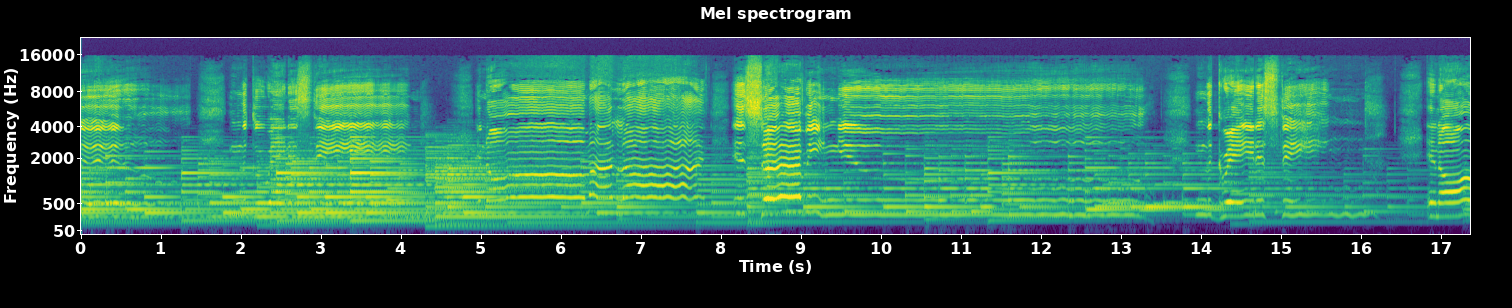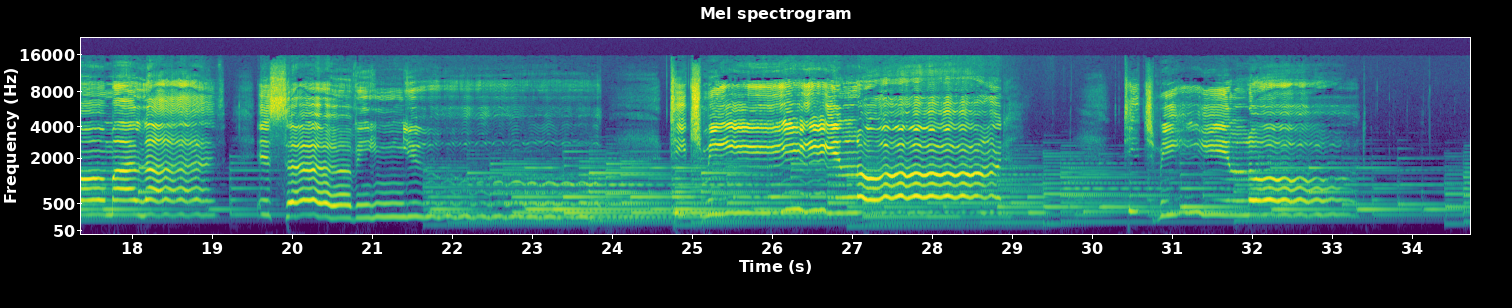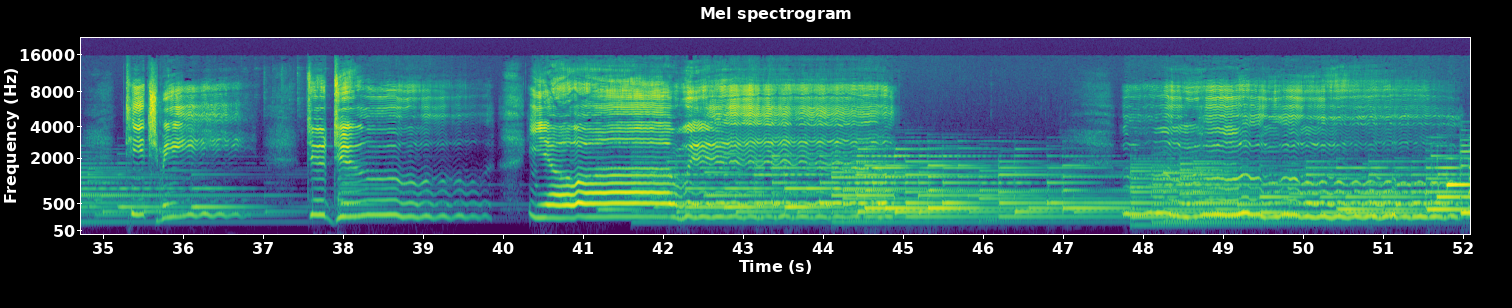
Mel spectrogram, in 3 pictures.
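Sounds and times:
woman singing a hymn: 0.0s - 4.3s, 4.9s - 13.3s, 14.0s - 23.9s, 24.6s - 29.0s, 30.4s - 33.4s, 35.3s - 36.9s, 37.6s - 39.8s, 40.4s - 44.9s, 47.8s - 52.0s
grand piano: 0.0s - 52.0s.

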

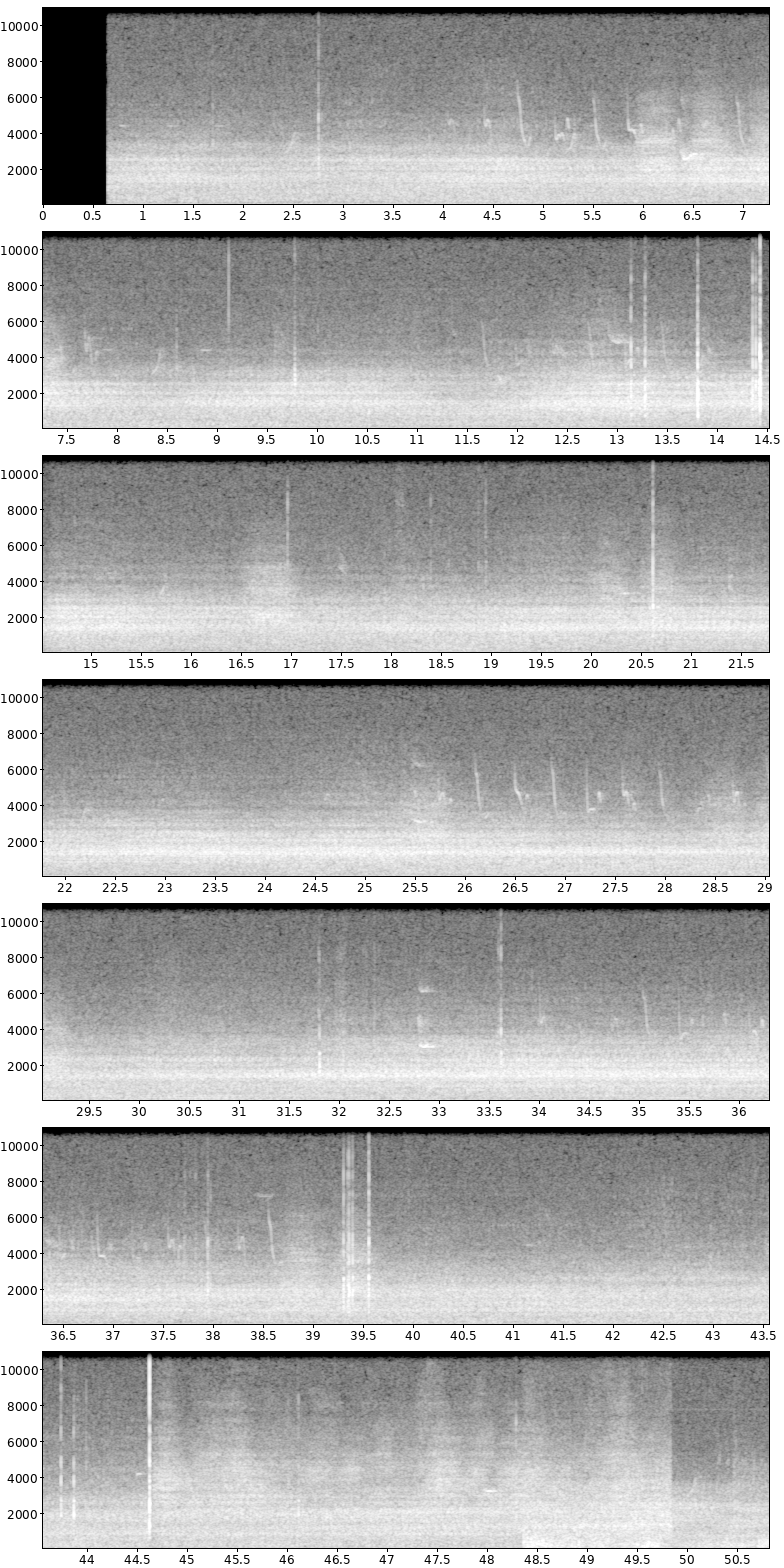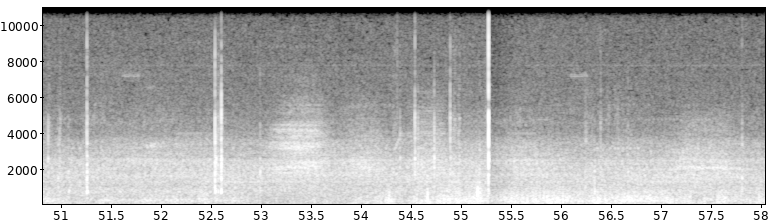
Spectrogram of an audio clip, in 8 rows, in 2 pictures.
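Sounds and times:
distant tractor diesel engine: 0.7s - 58.0s.

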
